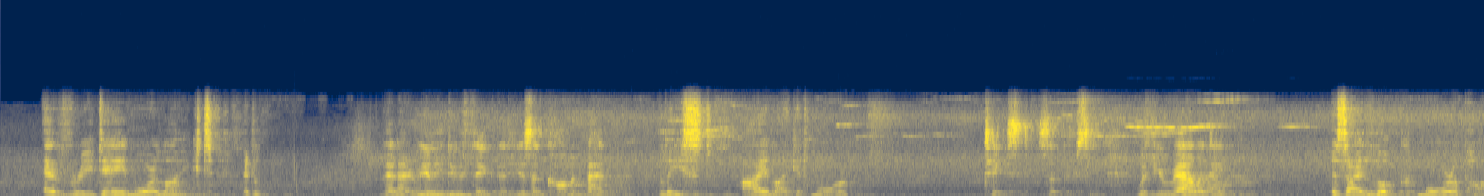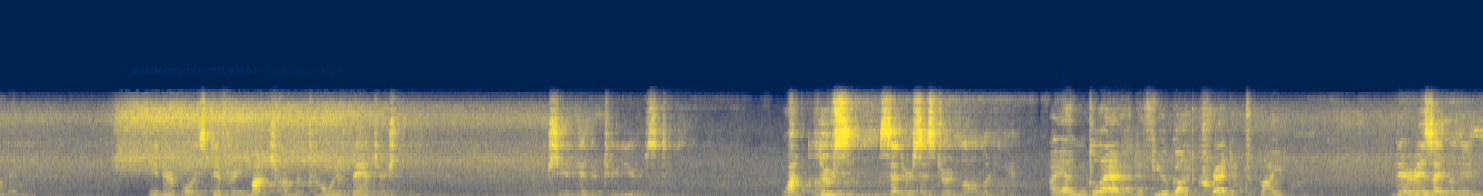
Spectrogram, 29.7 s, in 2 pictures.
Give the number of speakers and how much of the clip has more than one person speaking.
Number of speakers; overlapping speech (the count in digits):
2, no overlap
